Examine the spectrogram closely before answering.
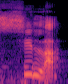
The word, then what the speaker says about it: Silla: So I know it is written as Shinla, but it is more pronounced as Silla.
